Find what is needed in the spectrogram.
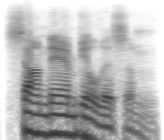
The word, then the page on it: somnambulism: American English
